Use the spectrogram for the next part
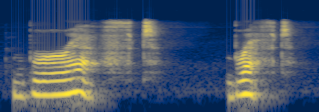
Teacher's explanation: This ED is going to sound like a T because the F is a voiceless sound.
